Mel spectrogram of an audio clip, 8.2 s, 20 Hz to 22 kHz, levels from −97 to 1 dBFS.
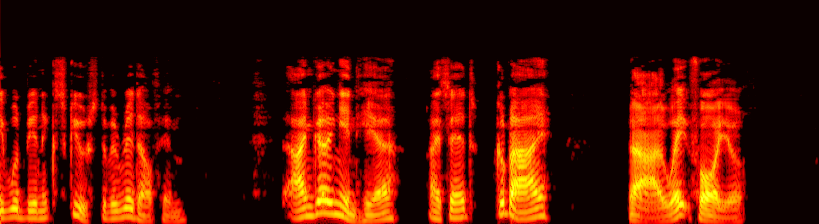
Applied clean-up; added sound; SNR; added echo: none; none; none; none.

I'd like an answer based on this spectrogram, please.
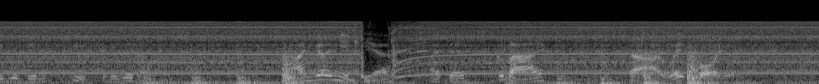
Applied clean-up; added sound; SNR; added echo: none; Hammer + Tools; -3 dB; none.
